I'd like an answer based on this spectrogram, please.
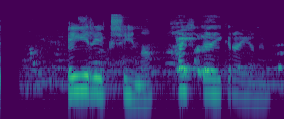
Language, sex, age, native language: Icelandic, male, 18-19, Icelandic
